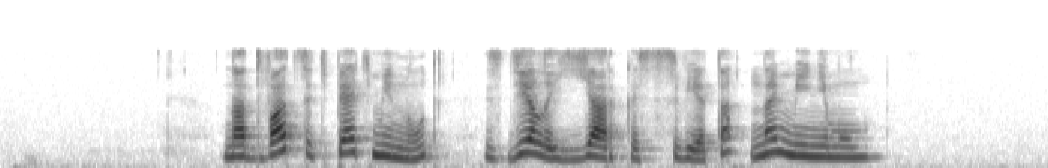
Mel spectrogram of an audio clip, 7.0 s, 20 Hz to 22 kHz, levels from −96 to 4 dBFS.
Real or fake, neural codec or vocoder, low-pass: real; none; 7.2 kHz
